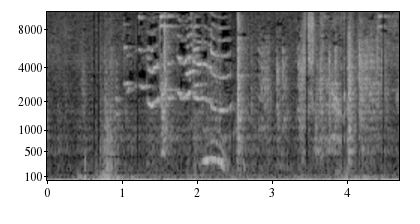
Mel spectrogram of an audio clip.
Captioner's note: door creaking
